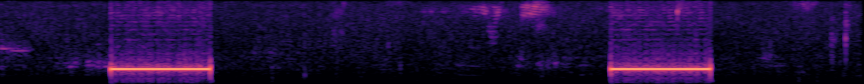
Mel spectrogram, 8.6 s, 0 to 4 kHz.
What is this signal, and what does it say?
Ringback tone (Europe, 425 Hz), with speech.
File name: out- -2011- - - .44761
